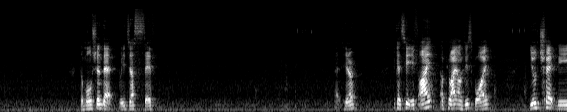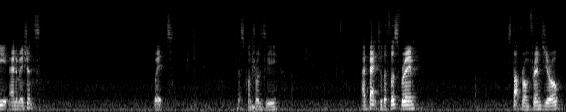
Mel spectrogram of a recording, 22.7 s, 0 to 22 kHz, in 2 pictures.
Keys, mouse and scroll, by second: 0.9 click, 1.8 click, 2.7 click, 5.2-5.6 scroll down 2, 5.6 scroll, 6.1 click, 6.2-8.0 drag, 10.2 click, 10.4 click, 11.5 click, 15.5 click, 16.3 ctrl+z, 17.0 click, 17.4 click, 19.0 click, 20.7 click, 21.1 drag, 22.1 drag, 22.4 click.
